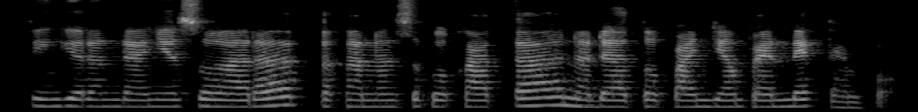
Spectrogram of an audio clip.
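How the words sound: The pitch stays flat and monotonous throughout. The speaker calls it wrong. "Sungguh sangat tidak menarik, flat"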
